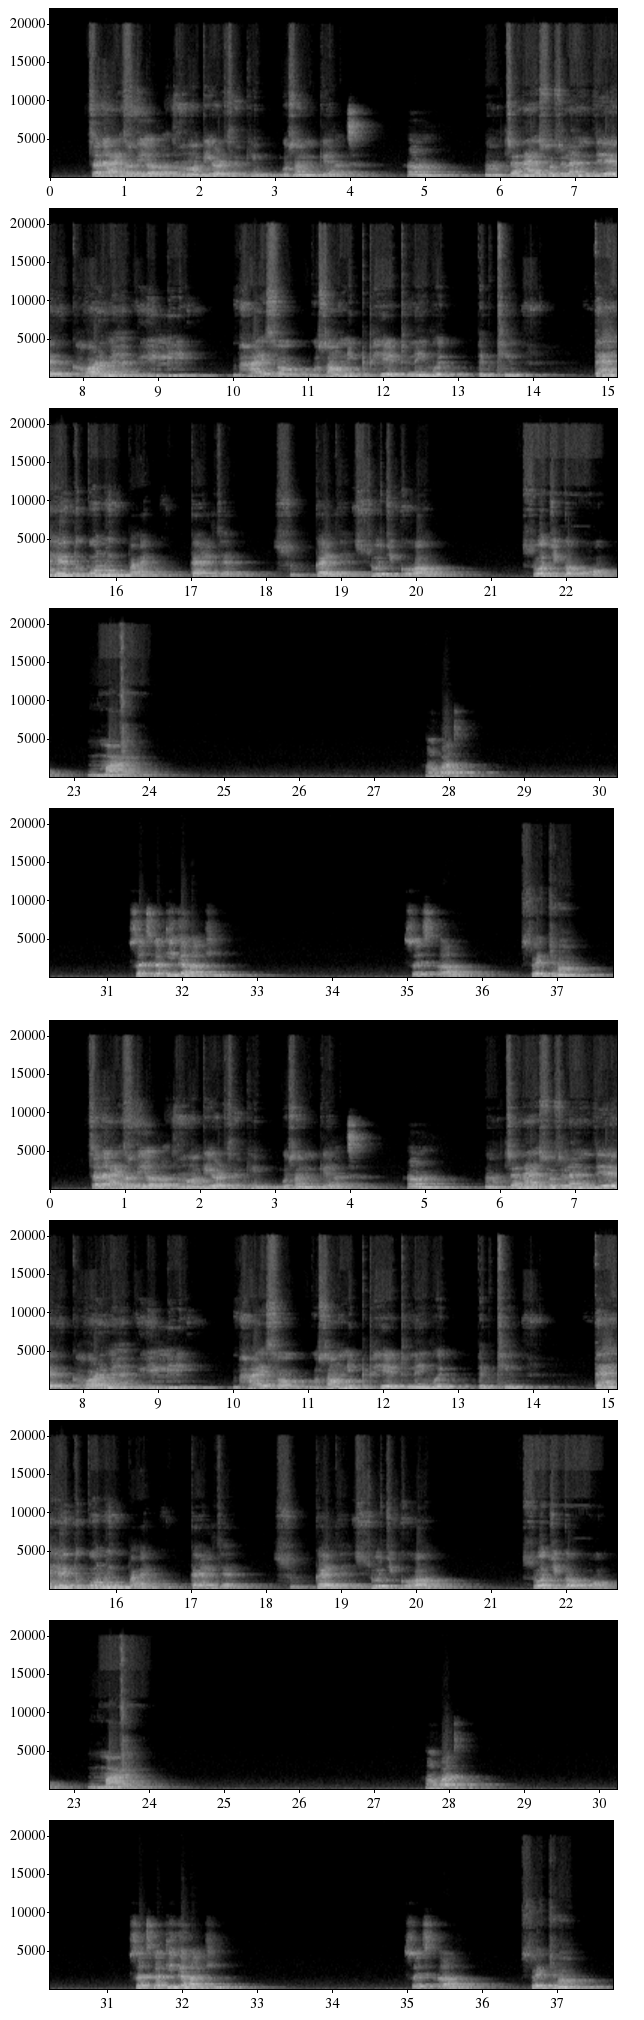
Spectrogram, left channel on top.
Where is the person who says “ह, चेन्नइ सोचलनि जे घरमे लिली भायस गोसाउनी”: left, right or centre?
Left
